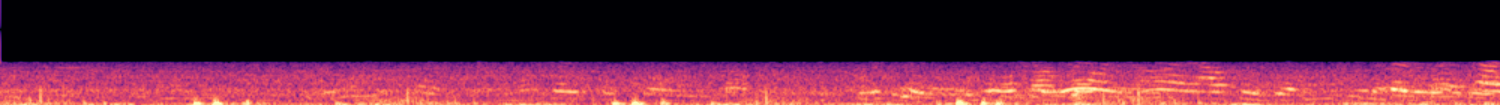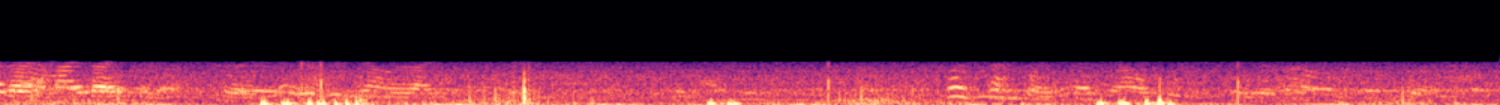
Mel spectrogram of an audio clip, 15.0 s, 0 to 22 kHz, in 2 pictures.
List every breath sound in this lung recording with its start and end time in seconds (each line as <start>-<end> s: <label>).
0.00-0.81 s: inhalation
0.85-1.38 s: exhalation
0.85-1.38 s: crackles
1.58-2.39 s: inhalation
2.91-3.44 s: exhalation
2.91-3.44 s: crackles
3.57-4.39 s: inhalation
4.67-5.11 s: exhalation
4.67-5.11 s: crackles
5.32-6.13 s: inhalation
7.43-8.47 s: inhalation
8.74-9.44 s: exhalation
8.74-9.44 s: crackles
9.56-10.60 s: inhalation
10.96-11.38 s: exhalation
10.96-11.38 s: crackles
11.50-12.62 s: inhalation
12.92-13.51 s: exhalation
12.92-13.51 s: crackles
14.02-15.00 s: inhalation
